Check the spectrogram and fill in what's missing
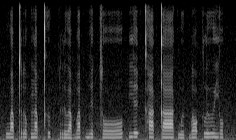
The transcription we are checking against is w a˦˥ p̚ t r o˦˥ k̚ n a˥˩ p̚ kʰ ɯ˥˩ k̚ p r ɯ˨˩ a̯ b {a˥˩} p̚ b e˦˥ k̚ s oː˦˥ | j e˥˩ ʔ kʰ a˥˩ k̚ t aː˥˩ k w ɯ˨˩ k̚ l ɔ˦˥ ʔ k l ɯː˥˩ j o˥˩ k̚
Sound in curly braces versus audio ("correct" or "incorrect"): incorrect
